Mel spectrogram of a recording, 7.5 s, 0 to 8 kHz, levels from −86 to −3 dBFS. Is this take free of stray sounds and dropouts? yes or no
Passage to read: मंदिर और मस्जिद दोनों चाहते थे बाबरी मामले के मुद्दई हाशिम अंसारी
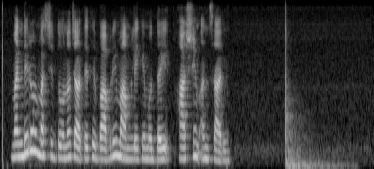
no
